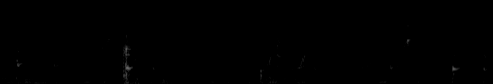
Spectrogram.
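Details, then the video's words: Female pet guinea pig indoors squealing loudly after realizing lettuce is in the room; a run of short rising whistled squeaks, several per second, with tapping and handling noises. "And if you can hear my guinea pig, I don't know if the microphone will pick up her audio or not. She is screaming her head off right now because"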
